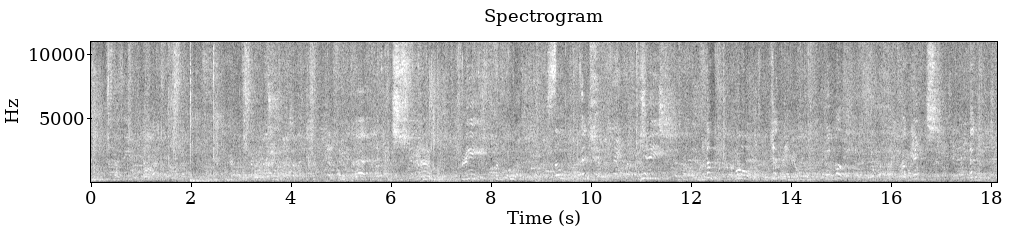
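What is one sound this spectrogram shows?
Bare feet thud and shuffle on mats.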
